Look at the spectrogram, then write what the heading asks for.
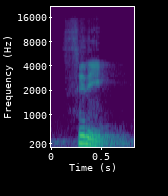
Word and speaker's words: city: City, city. T soft D.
